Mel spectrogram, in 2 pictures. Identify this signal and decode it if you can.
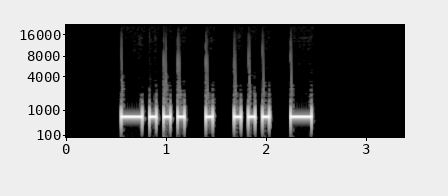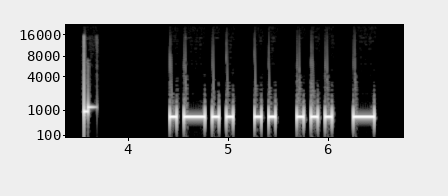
Morse code, heard as a keyed tone, about 17 wpm, 700 Hz. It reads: BEST LIST
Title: Sentences from Top 400 Words - New Word Drill - 17wpm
